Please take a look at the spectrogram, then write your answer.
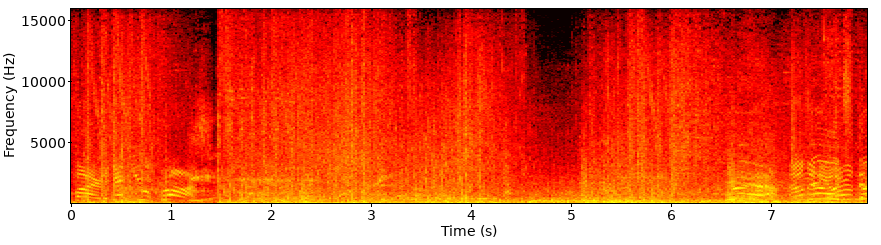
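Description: Dense, continuous gunfire and booming explosions from a PC sci-fi shooter battle, loud and unbroken throughout, with voices shouting over the combat.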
